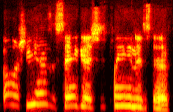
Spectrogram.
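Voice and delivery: very high put-on mother voice; imitated neighbor's mom.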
